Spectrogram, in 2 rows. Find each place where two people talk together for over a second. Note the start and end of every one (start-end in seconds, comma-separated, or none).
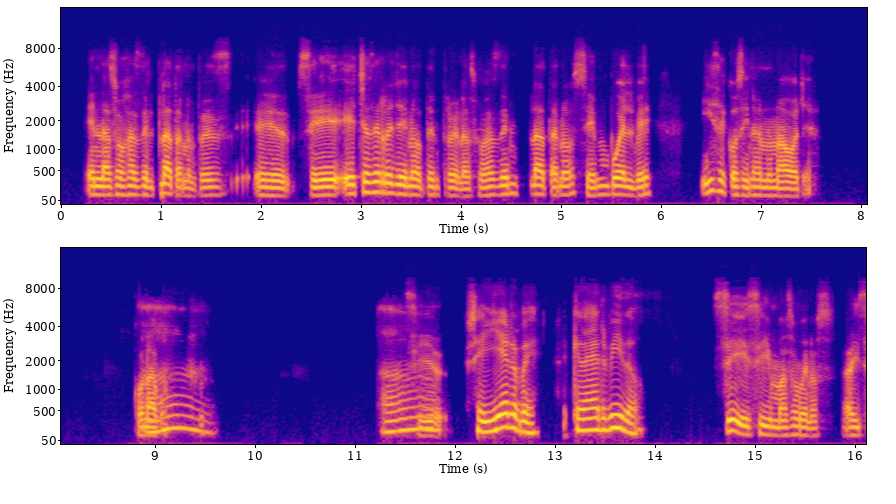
none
